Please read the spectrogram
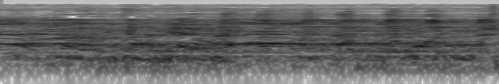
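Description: Crowd chatter in a large hall: many voices talking and calling out over one another at a steady level.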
